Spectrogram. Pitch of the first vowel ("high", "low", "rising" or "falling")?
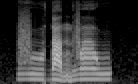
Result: low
